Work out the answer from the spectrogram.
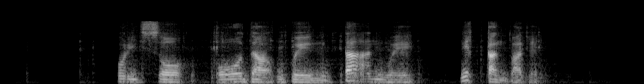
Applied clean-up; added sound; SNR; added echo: neural mask model RNNoise.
